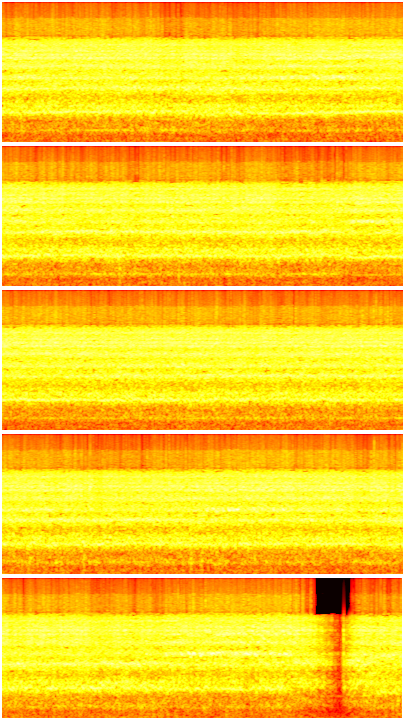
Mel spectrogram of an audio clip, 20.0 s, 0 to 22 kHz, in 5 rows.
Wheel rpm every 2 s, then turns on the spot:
230, 220, 240, 230, 230, 240, 230, 230, 220, 150.
none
